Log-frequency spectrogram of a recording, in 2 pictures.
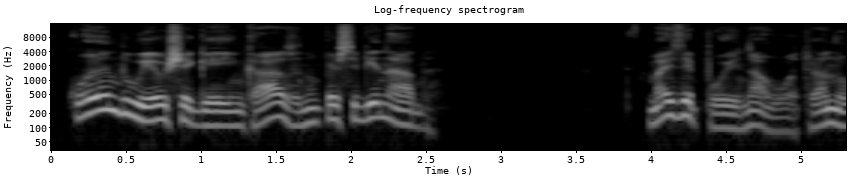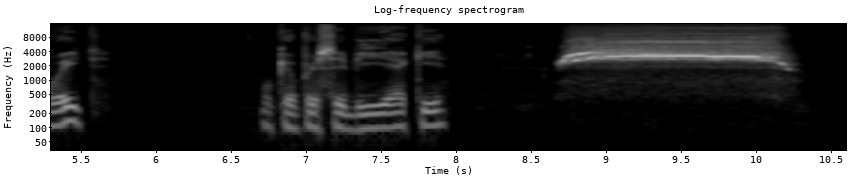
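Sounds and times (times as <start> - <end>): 
speech: 0.2 - 2.6, 4.0 - 5.7, 6.7 - 8.0
person whistling to imitate a creature in a home orchard at night: 8.7 - 10.3.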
